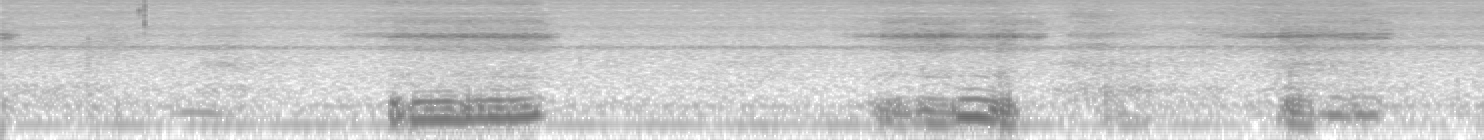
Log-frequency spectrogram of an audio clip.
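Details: Wide-awake bulldog snoring: rough, rattling, low snores on breathing in, about three over seven seconds, with quiet pauses between; snoring-like noisy breathing while awake.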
